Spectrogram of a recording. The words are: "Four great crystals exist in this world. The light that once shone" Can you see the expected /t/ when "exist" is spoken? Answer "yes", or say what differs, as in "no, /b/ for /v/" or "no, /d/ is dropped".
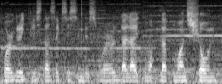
no, /t/ is dropped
